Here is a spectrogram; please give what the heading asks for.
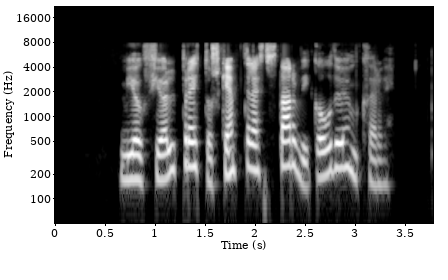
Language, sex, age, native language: Icelandic, female, 30-39, Icelandic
